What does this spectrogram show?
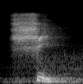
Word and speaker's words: Xi: Xi is pronounced Xi.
